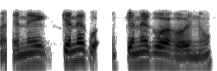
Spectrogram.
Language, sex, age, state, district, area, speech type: Assamese, male, 30-45, Assam, Barpeta, rural, conversation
